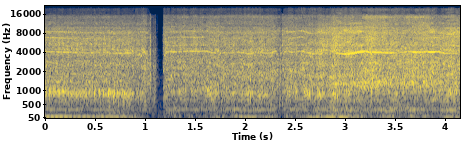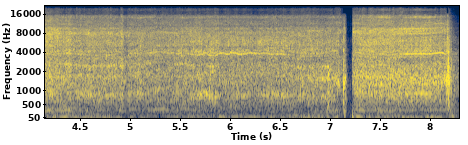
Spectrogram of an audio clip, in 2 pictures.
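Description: Hand drill spinning a wire brush against a wheel rim, a loud, continuous close-up whirring hiss, broken by two brief pauses.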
